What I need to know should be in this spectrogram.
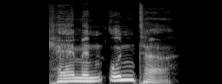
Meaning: first-person plural subjunctive II of unterkommen
- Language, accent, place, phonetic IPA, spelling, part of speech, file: German, Germany, Berlin, [ˌkɛːmən ˈʊntɐ], kämen unter, verb, De-kämen unter.ogg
